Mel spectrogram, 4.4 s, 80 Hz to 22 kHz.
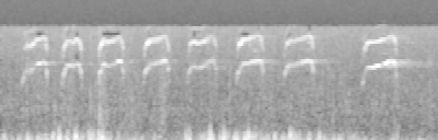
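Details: Osprey on its webcam nest at Loch of the Lowes, 24 August 2012, 14:10, fish delivery: quick run of thin, arched whistles about three per second, over heavy low thumping and rustling.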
